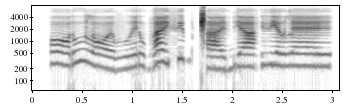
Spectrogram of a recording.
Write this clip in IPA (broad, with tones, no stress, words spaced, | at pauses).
ɔː˥˧ ɾuː˥lɔː˧˩ə̯ vu˩˧ɪ̯ɾu˧˩b a˥˧ɪ̯fʲɔ˥b ǁaː˧ɪ̯bʲa˥ | vʲa˧ʊ̯lɛː˧ɪ̯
